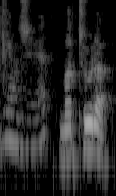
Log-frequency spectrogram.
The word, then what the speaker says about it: Mathura: That is Mathura. Там есть Мадхура. What? How you spell that? Как ты произносишь Mathura. Мадхура? Mathura.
